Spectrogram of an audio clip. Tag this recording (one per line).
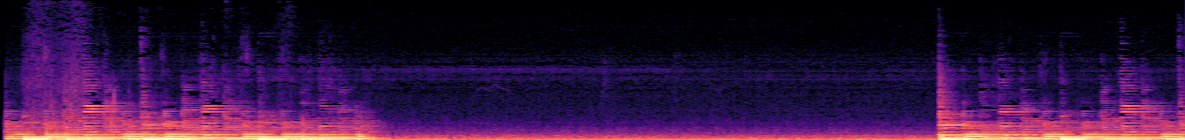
instruments
music
sounds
